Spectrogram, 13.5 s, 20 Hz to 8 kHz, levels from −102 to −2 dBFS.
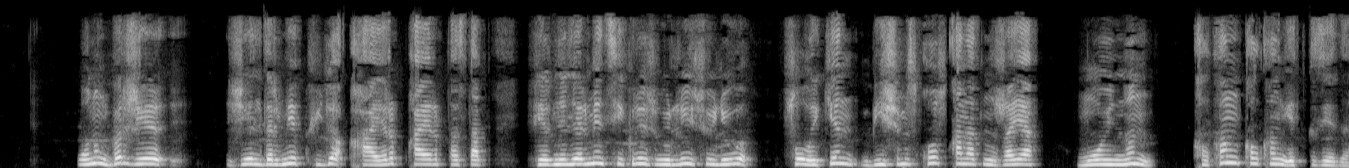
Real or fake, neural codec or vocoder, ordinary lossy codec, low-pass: real; none; AAC, 32 kbps; 7.2 kHz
